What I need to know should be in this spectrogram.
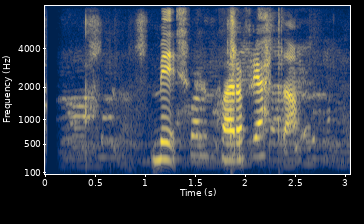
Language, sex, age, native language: Icelandic, female, 11, Icelandic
